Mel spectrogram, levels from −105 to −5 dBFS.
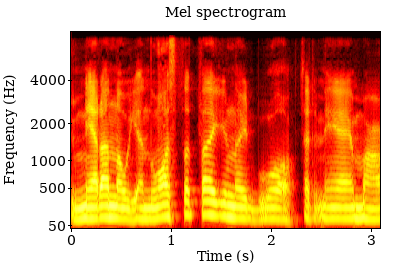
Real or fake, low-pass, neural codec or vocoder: fake; 7.2 kHz; codec, 24 kHz, 0.9 kbps, WavTokenizer, small release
